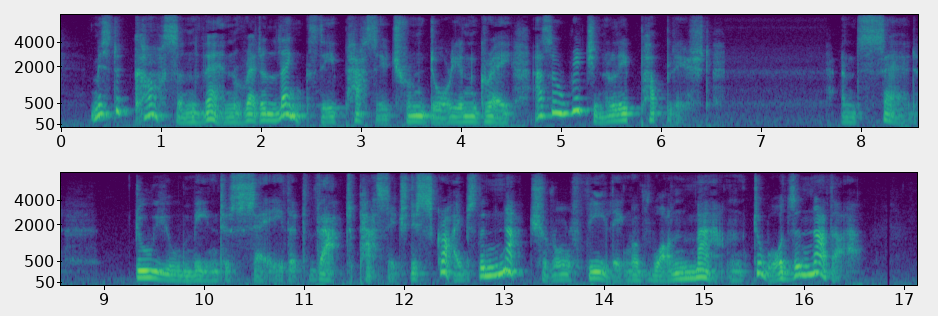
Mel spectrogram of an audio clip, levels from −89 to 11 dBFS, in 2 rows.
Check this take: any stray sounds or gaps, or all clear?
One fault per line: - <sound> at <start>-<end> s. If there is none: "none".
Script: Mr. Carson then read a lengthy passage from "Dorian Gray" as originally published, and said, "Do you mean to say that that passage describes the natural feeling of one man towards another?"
none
